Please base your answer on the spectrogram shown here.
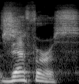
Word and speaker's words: Zephyrus: it is an Rog lineup yeah but Rog zephrus zephrus that's it uh 14 and 16 and I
